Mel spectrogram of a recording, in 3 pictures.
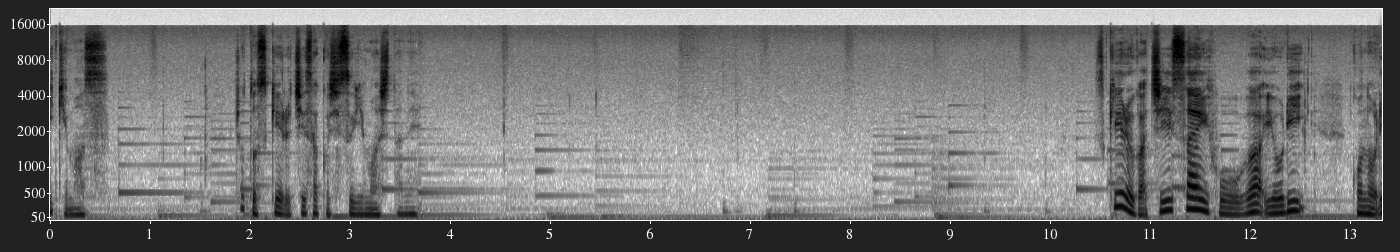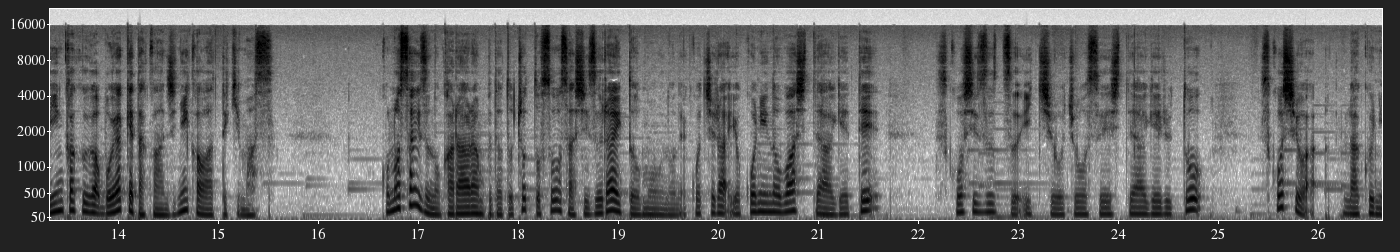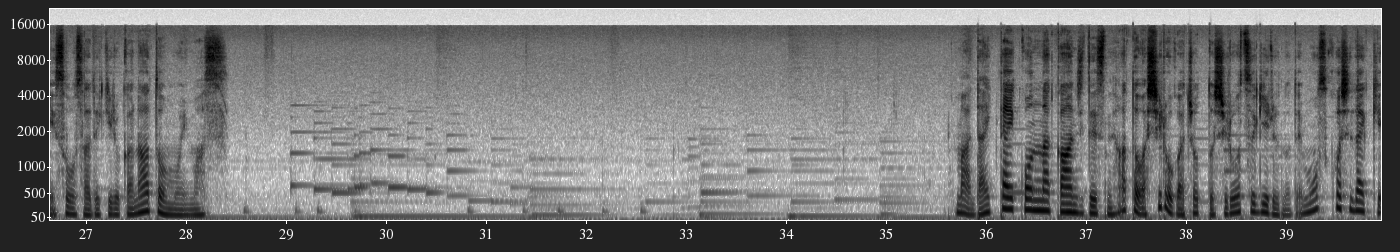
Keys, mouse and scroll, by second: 2.0-3.2 shift+drag, 3.7-6.7 shift+drag, 7.4-9.4 shift+drag, 9.9-12.4 shift+drag, 18.8 click, 19.5 click, 20.6 middle click, 20.9-21.5 scroll up 2, 21.5-23.0 drag, 23.4-25.1 drag, 25.6-27.0 drag, 27.4-28.7 drag, 29.1 click, 29.7-30.8 drag, 31.3 click, 32.1 click, 36.0-36.8 middle drag, 37.9 click.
